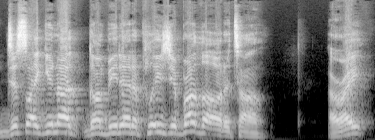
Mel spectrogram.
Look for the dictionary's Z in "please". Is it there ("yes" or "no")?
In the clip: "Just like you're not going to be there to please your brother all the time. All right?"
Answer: yes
